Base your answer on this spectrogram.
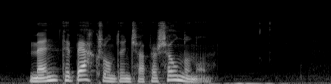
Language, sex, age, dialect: Faroese, female, 36-60, Norðuroyggjar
